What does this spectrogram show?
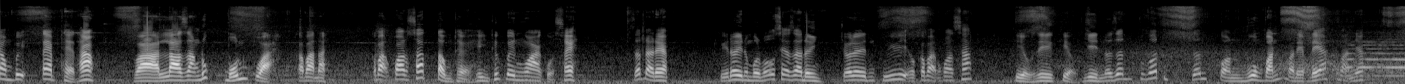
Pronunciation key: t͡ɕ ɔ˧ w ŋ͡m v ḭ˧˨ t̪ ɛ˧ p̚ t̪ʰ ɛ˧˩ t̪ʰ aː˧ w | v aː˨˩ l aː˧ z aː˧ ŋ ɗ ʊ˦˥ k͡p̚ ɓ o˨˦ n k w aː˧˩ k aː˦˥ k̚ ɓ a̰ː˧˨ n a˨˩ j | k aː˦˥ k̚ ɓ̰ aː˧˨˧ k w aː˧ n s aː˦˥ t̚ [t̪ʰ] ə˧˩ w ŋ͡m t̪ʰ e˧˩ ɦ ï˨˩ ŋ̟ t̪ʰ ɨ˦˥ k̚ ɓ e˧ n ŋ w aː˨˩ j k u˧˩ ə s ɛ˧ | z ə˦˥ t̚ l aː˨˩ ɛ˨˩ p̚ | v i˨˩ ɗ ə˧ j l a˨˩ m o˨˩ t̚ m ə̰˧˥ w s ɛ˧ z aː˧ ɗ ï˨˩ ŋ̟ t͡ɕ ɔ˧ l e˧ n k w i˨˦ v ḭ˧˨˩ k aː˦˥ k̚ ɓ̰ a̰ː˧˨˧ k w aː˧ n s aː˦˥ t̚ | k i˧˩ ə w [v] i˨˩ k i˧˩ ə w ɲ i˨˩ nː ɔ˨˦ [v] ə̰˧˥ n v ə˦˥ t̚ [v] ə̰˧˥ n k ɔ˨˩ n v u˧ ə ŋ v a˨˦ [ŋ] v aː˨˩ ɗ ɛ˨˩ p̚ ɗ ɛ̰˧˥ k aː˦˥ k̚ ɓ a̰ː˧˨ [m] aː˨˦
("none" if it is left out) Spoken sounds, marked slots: t̪, z, z, z, n, ɲ

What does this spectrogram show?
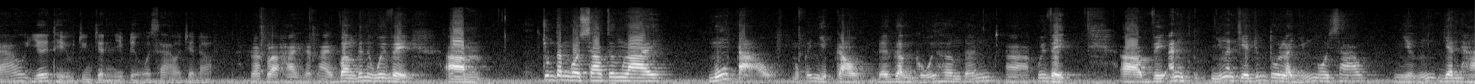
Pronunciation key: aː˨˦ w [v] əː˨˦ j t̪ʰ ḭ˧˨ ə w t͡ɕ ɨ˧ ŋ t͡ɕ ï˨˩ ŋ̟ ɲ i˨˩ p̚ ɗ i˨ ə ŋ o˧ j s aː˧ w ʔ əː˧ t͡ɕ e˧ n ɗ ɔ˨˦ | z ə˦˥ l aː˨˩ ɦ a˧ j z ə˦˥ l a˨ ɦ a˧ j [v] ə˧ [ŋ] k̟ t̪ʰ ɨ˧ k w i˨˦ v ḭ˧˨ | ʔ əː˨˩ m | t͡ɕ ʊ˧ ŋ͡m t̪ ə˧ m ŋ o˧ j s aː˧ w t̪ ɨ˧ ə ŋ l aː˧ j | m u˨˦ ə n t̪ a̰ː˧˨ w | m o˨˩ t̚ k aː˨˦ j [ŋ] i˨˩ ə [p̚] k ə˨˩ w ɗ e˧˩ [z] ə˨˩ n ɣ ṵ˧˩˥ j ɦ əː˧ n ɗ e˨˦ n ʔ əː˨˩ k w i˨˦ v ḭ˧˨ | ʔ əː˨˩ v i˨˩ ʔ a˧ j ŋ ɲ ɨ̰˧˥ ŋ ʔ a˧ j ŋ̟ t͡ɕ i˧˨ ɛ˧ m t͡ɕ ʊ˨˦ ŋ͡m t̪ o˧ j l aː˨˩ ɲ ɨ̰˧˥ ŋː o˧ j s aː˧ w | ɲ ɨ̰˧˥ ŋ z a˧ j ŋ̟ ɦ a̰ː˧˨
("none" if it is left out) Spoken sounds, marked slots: z, v, ŋ, ɲ, p̚, ɣ

